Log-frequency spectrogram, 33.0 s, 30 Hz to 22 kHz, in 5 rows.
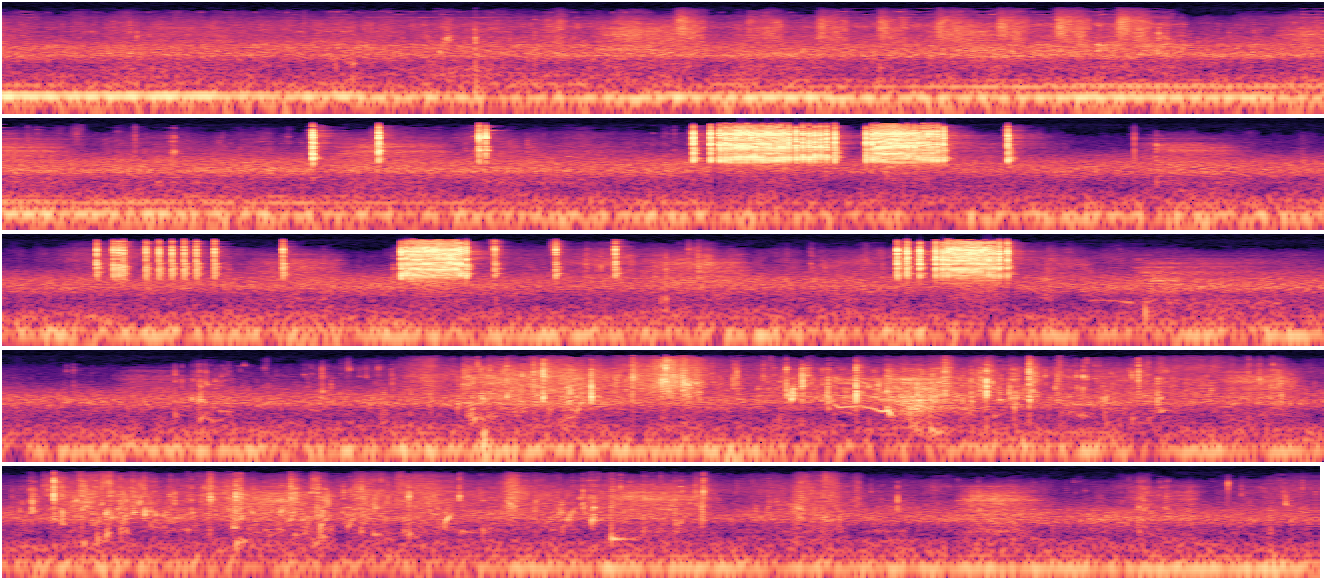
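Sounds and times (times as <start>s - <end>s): reel clicks: 7.3s - 9.2s, 10.0s - 11.8s, 13.6s - 16.8s, 17.6s - 18.4s
fishing reel ratchet buzzing: 10.0s - 11.7s, 13.7s - 14.4s, 15.2s - 16.4s, 17.7s - 18.4s.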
